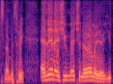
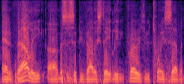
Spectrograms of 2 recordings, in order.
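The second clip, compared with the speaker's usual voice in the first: lower, hushed golf broadcast voice; golf commentator; 6 semitones lower than usual. Acted. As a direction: murmur the scores like a golf announcer. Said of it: "Is this your golf announcer's voice?".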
